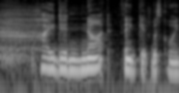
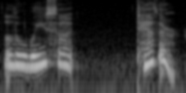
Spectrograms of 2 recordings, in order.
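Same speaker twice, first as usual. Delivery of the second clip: stupidly; 6 semitones higher than usual. A narrator's reading.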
